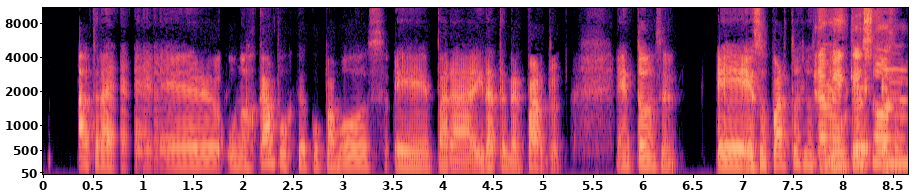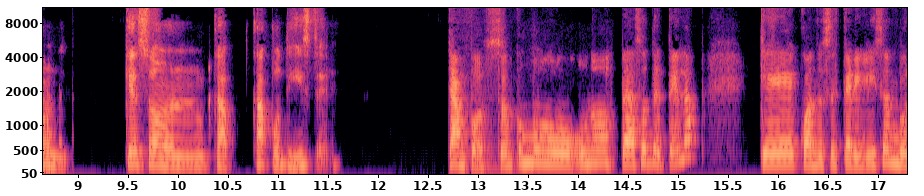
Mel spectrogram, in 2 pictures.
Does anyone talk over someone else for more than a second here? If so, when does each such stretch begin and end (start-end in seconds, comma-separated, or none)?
7.7-8.9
